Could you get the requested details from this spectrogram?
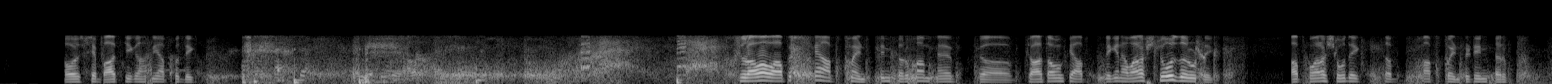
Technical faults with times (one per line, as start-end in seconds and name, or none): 0.00-0.92 comfort noise in place of the background
0.61-0.65 onset clipped by the voice detector
1.46-7.40 sound chopped by the voice detector
7.91-10.28 sound chopped by the voice detector
10.88-15.52 sound chopped by the voice detector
